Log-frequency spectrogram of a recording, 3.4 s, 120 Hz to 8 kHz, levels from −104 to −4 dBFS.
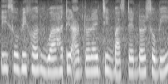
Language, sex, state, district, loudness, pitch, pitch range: Assamese, female, Assam, Kamrup Metropolitan, -16 LUFS, 230 Hz, 220-255 Hz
